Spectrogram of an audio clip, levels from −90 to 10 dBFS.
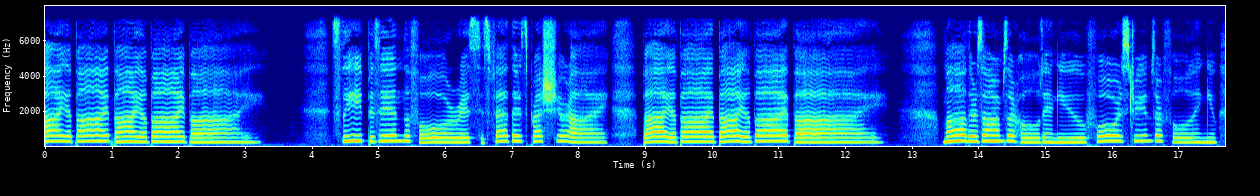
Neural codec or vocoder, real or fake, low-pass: none; real; 7.2 kHz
